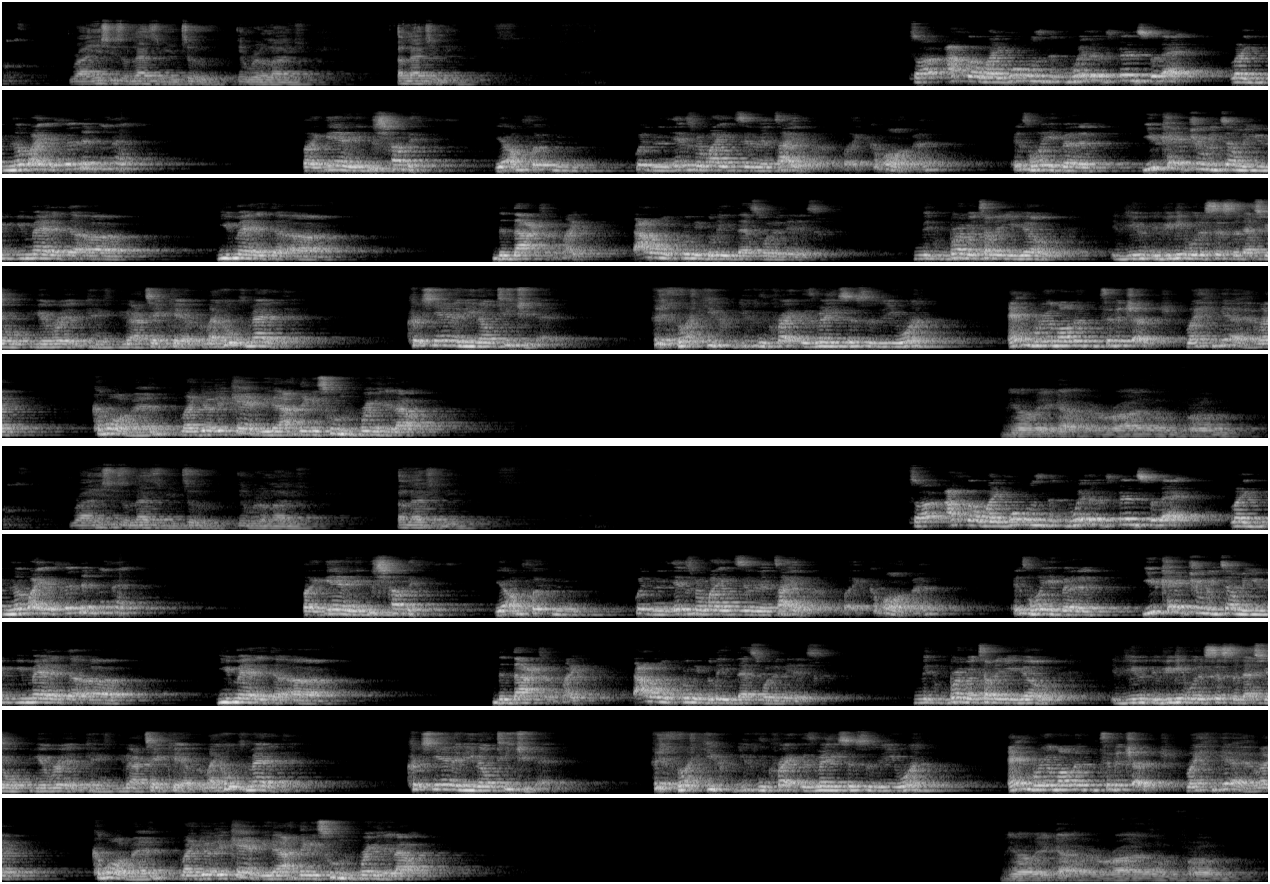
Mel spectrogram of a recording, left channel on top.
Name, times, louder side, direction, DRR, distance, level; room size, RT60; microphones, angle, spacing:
voice 1, 0.7-3.0 4.0-4.5 5.0-5.1, left 1 dB, 90° left, 2 dB, 0.6 m, -29 dB
voice 2, 9.1-11.8 12.3-13.9 15.7-16.8 17.6-18.4 19.0-22.0 22.8-23.6 24.1-26.5 27.5-28.6 30.2-31.1 31.6-33.5 34.4-35.8 36.4-40.9 42.0-43.5 44.5-47.2 48.0-50.7 51.5-54.8, right 1 dB, 15° right, -5 dB, 0.4 m, -18 dB
voice 3, 60.6-62.9, right 1 dB, 75° right, -3 dB, 1.1 m, -26 dB
3.6 x 2.5 x 3.8 m, 1.2 s
head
